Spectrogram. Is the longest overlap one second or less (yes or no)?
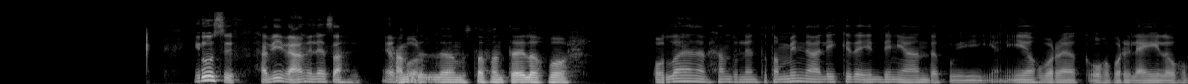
yes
